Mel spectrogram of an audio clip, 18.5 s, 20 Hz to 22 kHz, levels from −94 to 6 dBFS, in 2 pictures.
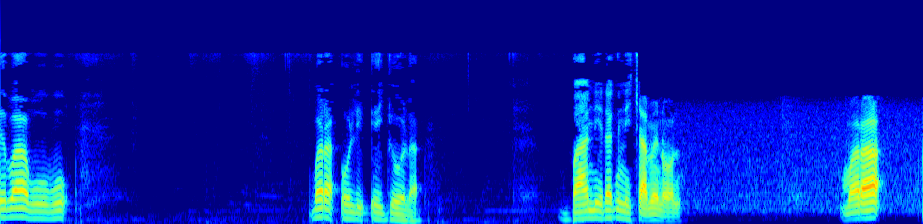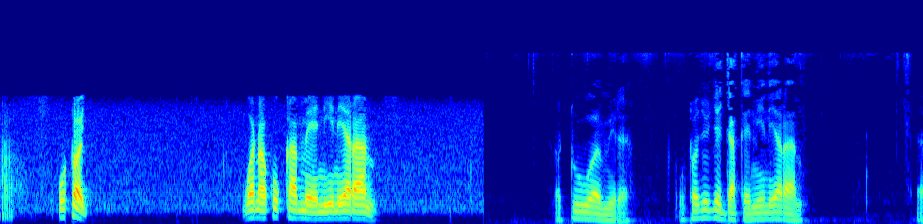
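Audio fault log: Throughout: MP3 compression. Nothing is heard above 8.3 kHz, so the sound is dull at the top. Watery, swirling artefacts are plainly audible. This is likely from an encoder short of bits. It cuts the treble at a fixed frequency and drops weak frequency lines, and those lines flicker on and off from frame to frame. The harshness of the damage fits a low bitrate of about 32 kbps.
6.37 to 14.09 s: input switched to a poorer device. A 20 ms gap of silence marks the change at 6.37 s. From there the sound turns boxy and narrow, with nothing above 3.7 kHz. Its level shifts by a few decibels. A new background noise appears, roughly 35 dB below the signal. This points likely to a change to another microphone or a headset's call mode. At 14.09 s the fuller sound returns.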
